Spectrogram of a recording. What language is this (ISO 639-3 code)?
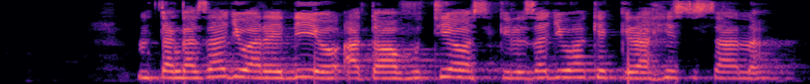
swa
